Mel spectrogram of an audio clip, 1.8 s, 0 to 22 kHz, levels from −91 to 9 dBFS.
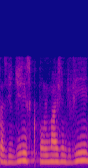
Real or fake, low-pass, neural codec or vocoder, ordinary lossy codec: fake; 5.4 kHz; codec, 32 kHz, 1.9 kbps, SNAC; none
